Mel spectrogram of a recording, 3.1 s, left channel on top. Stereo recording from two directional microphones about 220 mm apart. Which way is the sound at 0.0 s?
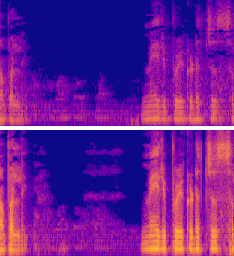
45° right (ahead or behind).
